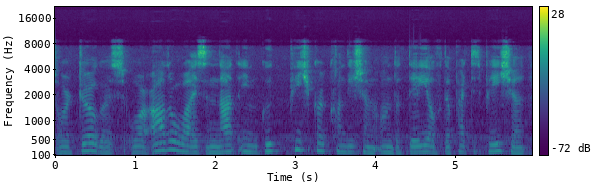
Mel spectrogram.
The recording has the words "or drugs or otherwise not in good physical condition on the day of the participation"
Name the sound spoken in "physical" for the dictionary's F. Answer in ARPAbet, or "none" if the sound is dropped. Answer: P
